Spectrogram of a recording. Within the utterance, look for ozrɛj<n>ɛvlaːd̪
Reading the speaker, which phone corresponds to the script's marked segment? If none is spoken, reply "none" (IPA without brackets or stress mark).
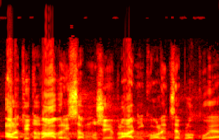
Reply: ɲ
